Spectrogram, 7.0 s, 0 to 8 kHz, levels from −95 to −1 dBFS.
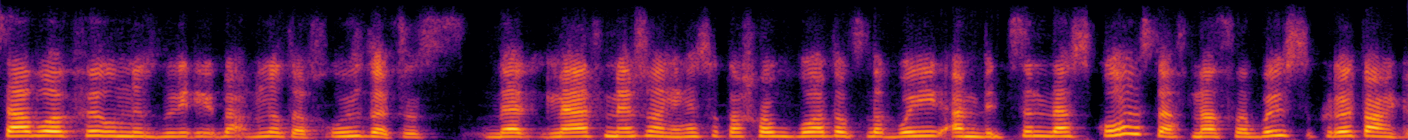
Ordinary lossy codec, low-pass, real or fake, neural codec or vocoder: Opus, 16 kbps; 7.2 kHz; fake; codec, 16 kHz, 0.5 kbps, FunCodec, trained on LibriTTS, 25 frames a second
